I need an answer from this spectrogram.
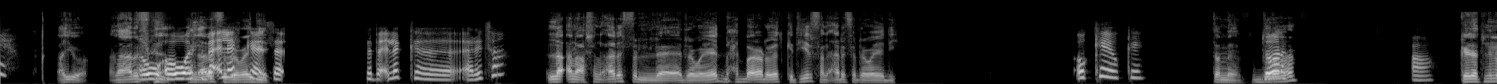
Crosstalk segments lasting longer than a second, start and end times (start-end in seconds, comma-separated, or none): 1.4-2.8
